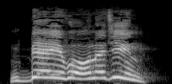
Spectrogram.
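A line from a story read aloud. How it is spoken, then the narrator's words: Shout. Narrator (Russian): крикнул кто-то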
